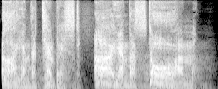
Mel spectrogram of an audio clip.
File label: Male Dragon Start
